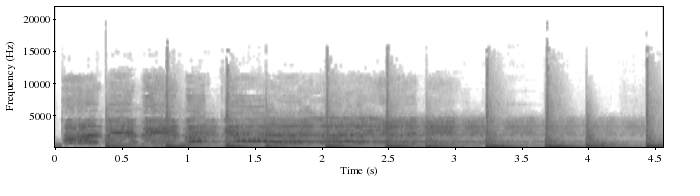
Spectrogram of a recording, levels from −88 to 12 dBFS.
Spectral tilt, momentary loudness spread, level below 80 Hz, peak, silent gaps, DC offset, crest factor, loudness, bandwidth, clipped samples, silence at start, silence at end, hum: -4.5 dB/octave; 6 LU; -46 dBFS; -6 dBFS; none; under 0.1%; 16 dB; -21 LUFS; 16 kHz; under 0.1%; 0 s; 0 s; none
